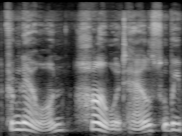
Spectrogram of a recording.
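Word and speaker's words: Harewood: 18th century country estate many people make the mistake of calling the grade one listed mansion hawood house because well that's how it's spell the latest Lord Harwood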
